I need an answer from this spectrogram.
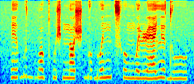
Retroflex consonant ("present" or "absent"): present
